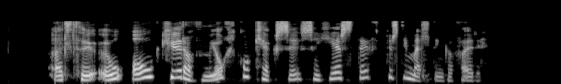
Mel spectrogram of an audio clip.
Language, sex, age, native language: Icelandic, female, 40-49, Icelandic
